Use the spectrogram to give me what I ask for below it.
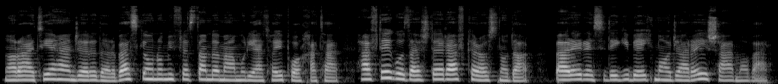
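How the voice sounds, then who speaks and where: A woman's voice: mid-range voice, fairly even intonation, hardly any pauses, dark tone, lightly acted. A woman voicing a stern, domineering male official in an audiobook reading. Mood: commanding. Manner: brusque, commanding.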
